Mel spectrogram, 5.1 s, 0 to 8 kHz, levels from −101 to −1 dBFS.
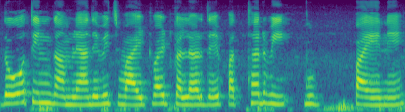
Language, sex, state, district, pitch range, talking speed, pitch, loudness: Punjabi, female, Punjab, Fazilka, 205-235 Hz, 155 wpm, 220 Hz, -15 LUFS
